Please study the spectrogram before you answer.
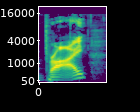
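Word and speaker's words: braai: and it's called a If I I may mispronounce it, but I think a bri. Yes, a bri.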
